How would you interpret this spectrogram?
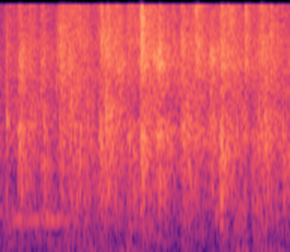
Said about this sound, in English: Cool. Excellent. Applause.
